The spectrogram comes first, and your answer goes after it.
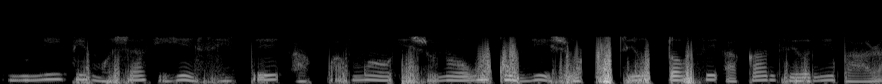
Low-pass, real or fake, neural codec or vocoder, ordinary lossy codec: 3.6 kHz; real; none; none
